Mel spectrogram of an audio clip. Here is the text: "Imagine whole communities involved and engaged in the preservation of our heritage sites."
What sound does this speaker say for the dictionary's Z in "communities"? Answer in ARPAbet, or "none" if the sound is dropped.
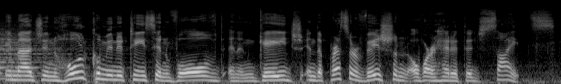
S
